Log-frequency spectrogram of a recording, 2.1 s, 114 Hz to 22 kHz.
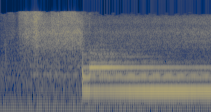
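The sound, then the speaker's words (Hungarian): The memorial bell in Hiroshima tolls on the August 6 anniversary of the atomic bombing: a single strike blooms into a steady, humming ring that sustains to the end over constant background noise. “140 ezer lélekért szól a harang augusztus 6-án.”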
